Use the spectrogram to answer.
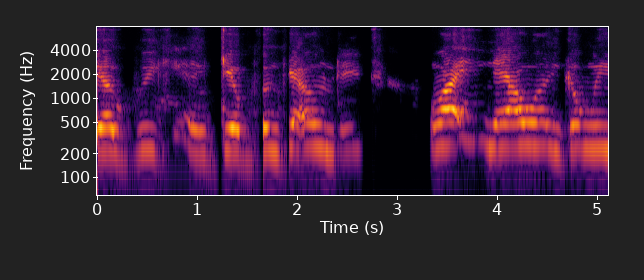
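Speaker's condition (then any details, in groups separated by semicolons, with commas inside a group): Cerebral palsy; present from birth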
